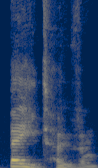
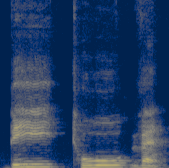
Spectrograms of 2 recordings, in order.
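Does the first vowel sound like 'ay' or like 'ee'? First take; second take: ay; ee. First: The first vowel shifts toward an 'ay' sound. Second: The first vowel is a pure 'ee' sound. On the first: An English speaker says it. The speaker calls it wrong. "we take the vowel E, we change it to A" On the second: A German speaker says it. The speaker calls it right. "those vowels are all pure"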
